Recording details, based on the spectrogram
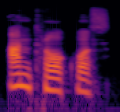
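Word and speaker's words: ἄνθρωπος: Usando esse silabário, o grego micênico escrevia uma palavra como atoroko, mas a real pronúncia era, muito provavelmente, anthropos, significando ser humano. Veja como uma consoante no final da sílaba não era escrita, como o N em an e o S em quos.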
